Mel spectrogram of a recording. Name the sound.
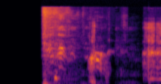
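imitated cough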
